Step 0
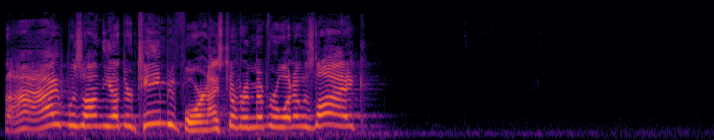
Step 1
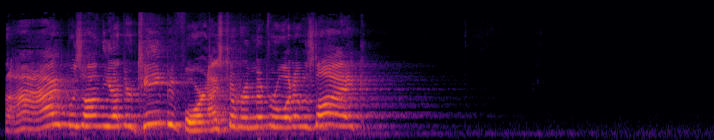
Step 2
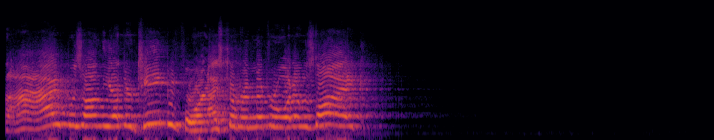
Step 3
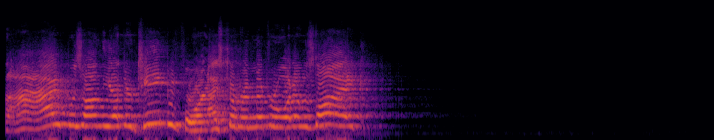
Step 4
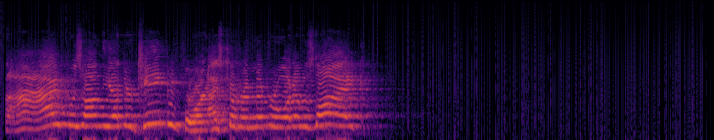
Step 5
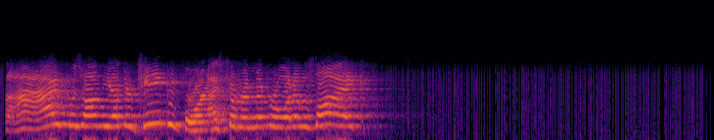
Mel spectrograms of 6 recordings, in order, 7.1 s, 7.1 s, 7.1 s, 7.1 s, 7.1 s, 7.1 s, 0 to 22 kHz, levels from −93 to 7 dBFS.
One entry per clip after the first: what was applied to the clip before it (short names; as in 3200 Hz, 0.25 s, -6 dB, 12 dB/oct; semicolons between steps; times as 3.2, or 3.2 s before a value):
two-slope reverb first 0.74 s, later 2.2 s, from -17 dB, DRR 8 dB
low shelf 210 Hz -6.5 dB; sample leveller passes 2; air absorption 88 m; gain -8.5 dB
nothing audible
crackle 130/s -42 dBFS; gain -2.5 dB
steep low-pass 3100 Hz 36 dB/oct; gain +6 dB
